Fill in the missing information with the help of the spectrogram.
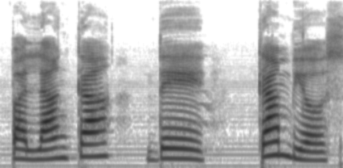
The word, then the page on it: palanca de cambios: Spanish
